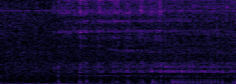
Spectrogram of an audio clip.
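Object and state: Nothing is struck.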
